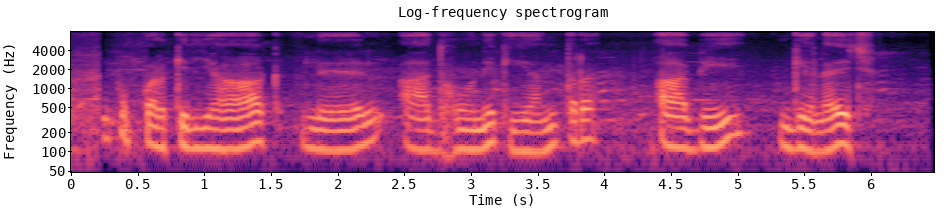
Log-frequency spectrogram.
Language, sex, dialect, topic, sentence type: Maithili, male, Southern/Standard, agriculture, statement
